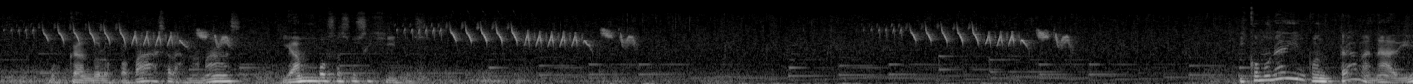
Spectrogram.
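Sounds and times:
young birds chirping desperately: 0.0s - 7.5s, 8.3s - 11.0s
rain-like patter: 0.0s - 14.1s
speech: 0.7s - 4.4s, 12.5s - 14.1s.

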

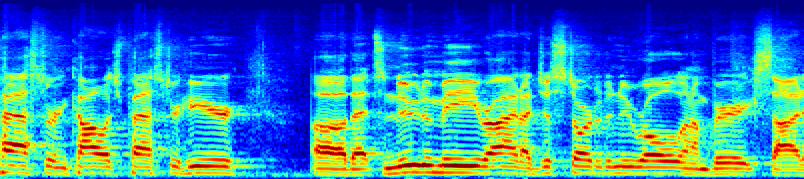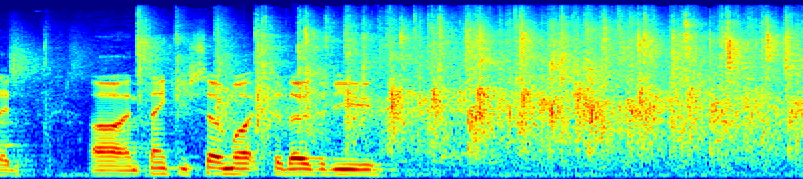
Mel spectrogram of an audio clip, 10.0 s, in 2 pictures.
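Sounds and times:
speech: 0.0s - 7.6s
audience applause: 6.4s - 10.0s.

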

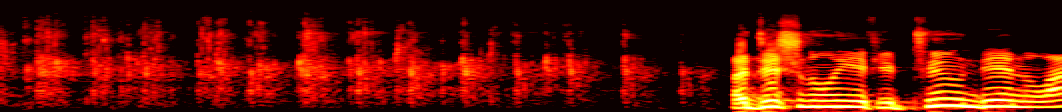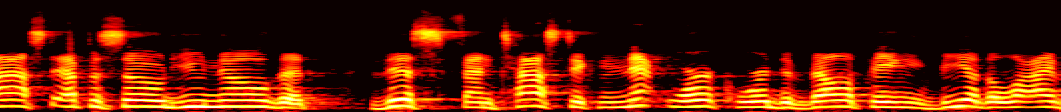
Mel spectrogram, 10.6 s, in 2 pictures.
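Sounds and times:
crowd applauding: 0.0s - 3.7s
speech: 3.7s - 10.6s.

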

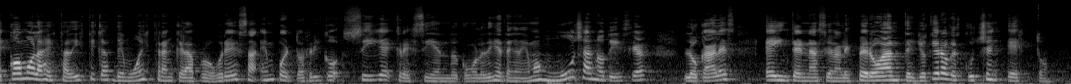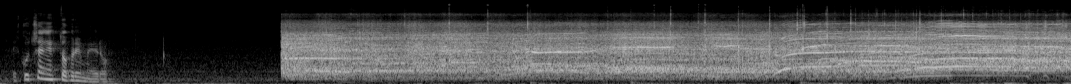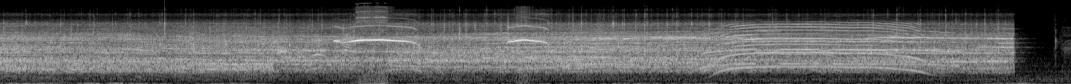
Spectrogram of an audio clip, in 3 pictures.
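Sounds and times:
speech: 0.0s - 12.0s
theater audience cheering and whooping: 13.6s - 31.6s
theater audience ovation: 13.6s - 31.6s.

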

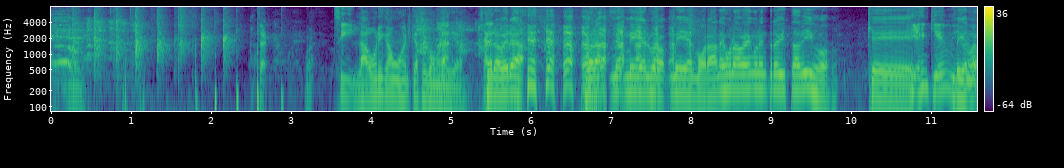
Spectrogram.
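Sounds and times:
laughter: 0.0s - 1.2s, 4.4s - 8.5s
audience applause: 0.0s - 2.4s
speech: 3.6s - 11.5s.

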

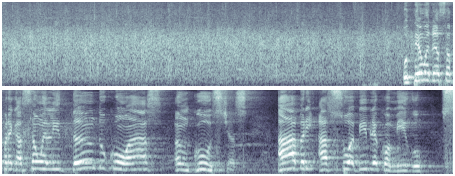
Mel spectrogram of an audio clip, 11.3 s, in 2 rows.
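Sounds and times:
audience applauding: 0.0s - 5.7s
speech: 5.0s - 11.2s.

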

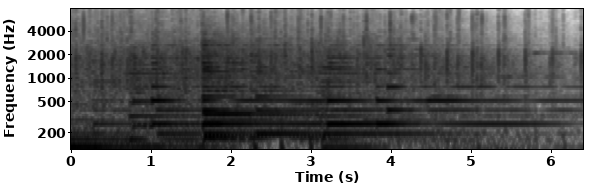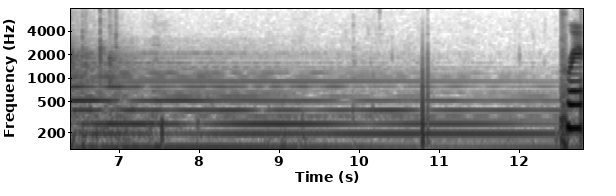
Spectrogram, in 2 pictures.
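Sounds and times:
congregation clapping hands in praise during an evening church service: 0.0s - 7.3s.

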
